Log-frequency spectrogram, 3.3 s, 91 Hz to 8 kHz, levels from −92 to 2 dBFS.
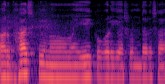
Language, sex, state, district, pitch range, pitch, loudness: Hindi, male, Bihar, Sitamarhi, 125-135 Hz, 130 Hz, -37 LUFS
